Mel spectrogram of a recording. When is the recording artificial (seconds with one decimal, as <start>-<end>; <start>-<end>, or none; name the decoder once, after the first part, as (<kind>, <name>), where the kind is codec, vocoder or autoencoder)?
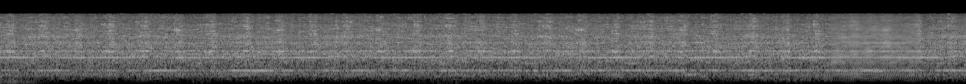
8.3-9.2 (vocoder, Vocos)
